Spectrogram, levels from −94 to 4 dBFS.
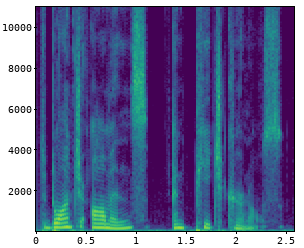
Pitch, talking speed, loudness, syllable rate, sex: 180 Hz, 140 wpm, -19 LUFS, 3.7 syllables/s, female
